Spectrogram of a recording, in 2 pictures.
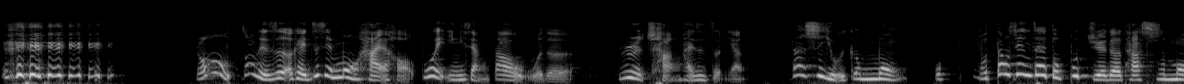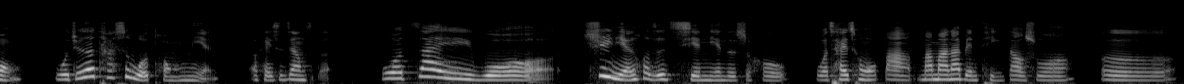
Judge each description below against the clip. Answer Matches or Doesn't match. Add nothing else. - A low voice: Doesn't match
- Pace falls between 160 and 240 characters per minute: Matches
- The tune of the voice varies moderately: Doesn't match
